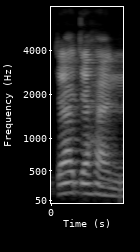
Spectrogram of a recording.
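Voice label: "jajahan", Malay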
